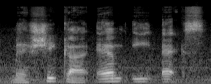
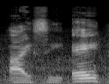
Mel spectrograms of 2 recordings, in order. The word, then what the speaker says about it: Mexica: However, they call themselves Mexica, Mexica. The X is pronounced like CH.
